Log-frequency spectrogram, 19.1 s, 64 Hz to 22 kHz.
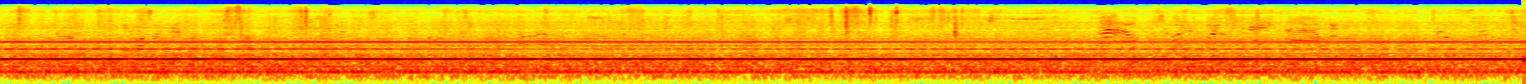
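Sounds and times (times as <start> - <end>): aircraft cabin drone: 0.0 - 19.0.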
